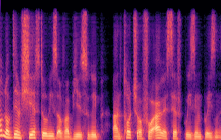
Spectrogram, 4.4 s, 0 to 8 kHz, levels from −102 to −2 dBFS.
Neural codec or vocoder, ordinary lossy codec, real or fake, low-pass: codec, 16 kHz, about 1 kbps, DyCAST, with the encoder's durations; none; fake; 7.2 kHz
